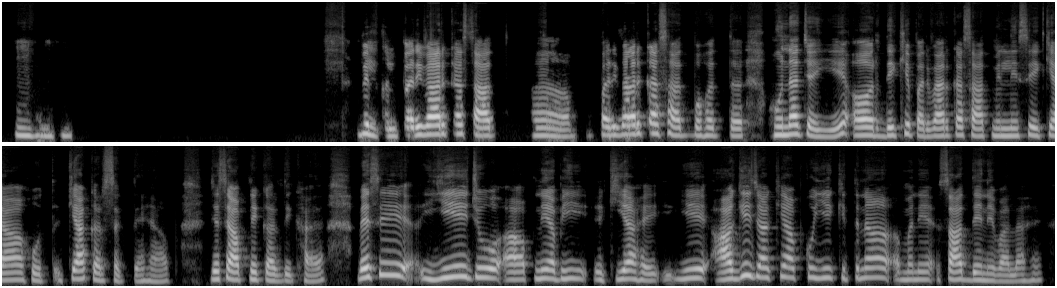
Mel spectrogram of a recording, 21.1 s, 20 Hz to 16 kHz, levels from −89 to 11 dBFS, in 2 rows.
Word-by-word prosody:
हुँ, 200 Hz, -1 st, 0 dB
हुँ, 185 Hz, -1 st, -5 dB
हुँ। 190 Hz, 0 st, -7 dB, 2.9 s
बिल्कुल, 190 Hz, -6 st, +1 dB
परिवार 225 Hz, +3 st, +8 dB
का 240 Hz, -, +4 dB
साथ 205 Hz, -4 st, +4 dB, 0.4 s
हाँ, 190 Hz, -3 st, -1 dB, 0.3 s
परिवार 225 Hz, +3 st, +5 dB
का 255 Hz, -, +6 dB
साथ 220 Hz, -5 st, 0 dB
बहुत 200 Hz, -1 st, -4 dB, 0.5 s
होना 215 Hz, +2 st, +7 dB
चाहिए 180 Hz, -6 st, -1 dB, 0.2 s
और 205 Hz, -1 st, +6 dB
देखिए 205 Hz, +6 st, -1 dB
परिवार 190 Hz, +1 st, 0 dB
का 210 Hz, -, +2 dB
साथ 195 Hz, -3 st, -2 dB
मिलने 190 Hz, 0 st, -2 dB
से 200 Hz, +1 st, -2 dB
क्या 190 Hz, -4 st, +1 dB, 0.2 s
होत 165 Hz, -3 st, -6 dB, 0.2 s
क्या 215 Hz, -1 st, +4 dB
कर 190 Hz, -4 st, -3 dB
सकते 170 Hz, -3 st, -11 dB
हैं 160 Hz, -1 st, -9 dB
आप, 160 Hz, -, -15 dB, 0.4 s
जैसे 205 Hz, +1 st, +2 dB
आपने 195 Hz, +1 st, +2 dB
कर 180 Hz, -4 st, -2 dB
दिखाया। 160 Hz, 0 st, -9 dB, 0.4 s
वैसे 255 Hz, +6 st, +4 dB, 0.4 s
ये 245 Hz, +7 st, +1 dB
जो 255 Hz, -2 st, +2 dB
आपने 200 Hz, +3 st, -1 dB
अभी 220 Hz, +1 st, -3 dB
अ, 200 Hz, -1 st, -9 dB
किया 220 Hz, 0 st, +1 dB
है 185 Hz, -3 st, -5 dB
य -, -, -11 dB, 0.3 s
ये 235 Hz, 0 st, +1 dB, 0.3 s
आगे 285 Hz, +8 st, +2 dB
जाके 260 Hz, -1 st, -2 dB
आपको 250 Hz, 0 st, -4 dB
ये 245 Hz, +1 st, -4 dB
कितना 245 Hz, +2 st, -4 dB, 0.2 s
मने 200 Hz, +1 st, -7 dB
साथ 205 Hz, -1 st, +2 dB
देने 185 Hz, -2 st, -5 dB
वाला 160 Hz, 0 st, -7 dB
है? 180 Hz, +2 st, -12 dB
205 Hz, 150 wpm, -21 LUFS, 190-230 Hz, 2.9 s, परिवार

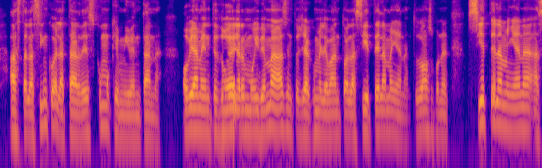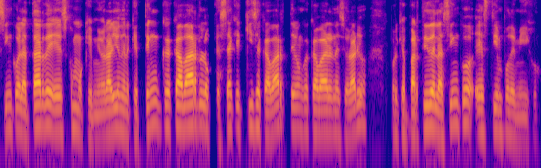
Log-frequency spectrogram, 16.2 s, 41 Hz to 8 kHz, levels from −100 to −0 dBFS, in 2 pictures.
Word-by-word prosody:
hasta 120 Hz, -1 st, 0 dB
las 115 Hz, -1 st, 0 dB
5 155 Hz, +2 st, -2 dB
de -, -, +1 dB
la -, -, 0 dB
tarde. 115 Hz, 0 st, 0 dB
Es 120 Hz, -, -2 dB
como 150 Hz, -1 st, -8 dB
que 120 Hz, -, -7 dB
mi 110 Hz, -1 st, -8 dB
ventana. 105 Hz, 0 st, -5 dB, 0.3 s
Obviamente, 130 Hz, -2 st, +2 dB
duermo 125 Hz, 0 st, +2 dB
y -, -, 0 dB
demás. 135 Hz, +1 st, +2 dB
Entonces 120 Hz, -3 st, -11 dB
ya 115 Hz, -, +2 dB
que 120 Hz, -, -19 dB
me 120 Hz, -, -5 dB
levanto 115 Hz, 0 st, -4 dB
a -, -, -1 dB
las 110 Hz, 0 st, +1 dB
7 125 Hz, 0 st, +2 dB
de -, -, +3 dB
la 125 Hz, -, -2 dB
mañana. 115 Hz, -5 st, -6 dB
Entonces, 105 Hz, +5 st, -15 dB
vamos 125 Hz, 0 st, -3 dB
a 120 Hz, -, -8 dB
suponer, 110 Hz, -3 st, -10 dB, 0.3 s
7 170 Hz, -, +6 dB
de -, -, +3 dB
la 160 Hz, -, +4 dB
mañana 140 Hz, -1 st, 0 dB
a -, -, -5 dB
5 140 Hz, +1 st, +1 dB
de -, -, +1 dB
la 115 Hz, -, +2 dB
tarde, 150 Hz, -2 st, +4 dB
es 130 Hz, -, +1 dB
como 140 Hz, -4 st, -8 dB
que 110 Hz, -, -9 dB
mi 110 Hz, +1 st, -11 dB
horario 125 Hz, +4 st, +2 dB
en 130 Hz, -, -6 dB
el 115 Hz, -, -7 dB
que -, -, -7 dB
tengo 150 Hz, +2 st, -3 dB
que 150 Hz, -, -4 dB
acabar 150 Hz, +1 st, +6 dB
lo 150 Hz, -2 st, -5 dB
que -, -, -9 dB
sea 140 Hz, -, +1 dB
que 145 Hz, -, -8 dB
quise 150 Hz, +4 st, -4 dB
acabar, 120 Hz, -4 st, 0 dB
tengo 135 Hz, -1 st, -7 dB
que 130 Hz, -, -12 dB
acabar 125 Hz, 0 st, +1 dB
en 125 Hz, 0 st, -6 dB
ese 115 Hz, -, -7 dB
horario, -, -, -2 dB, 0.3 s
porque -, -, -10 dB
a -, -, -7 dB
partir 120 Hz, +5 st, 0 dB
de 150 Hz, -, +8 dB
las -, -, +1 dB
5, 160 Hz, +1 st, -3 dB
es 130 Hz, -4 st, -2 dB
tiempo 130 Hz, -2 st, -6 dB
de 115 Hz, -, -4 dB
mi 100 Hz, 0 st, -11 dB
hijo. 95 Hz, -, -18 dB
125 Hz, 270 wpm, -26 LUFS, 115-140 Hz, 0.3 s, de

